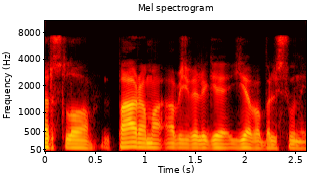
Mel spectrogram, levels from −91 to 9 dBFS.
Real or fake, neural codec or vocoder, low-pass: fake; codec, 16 kHz, 2 kbps, X-Codec, WavLM features, trained on Multilingual LibriSpeech; 7.2 kHz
